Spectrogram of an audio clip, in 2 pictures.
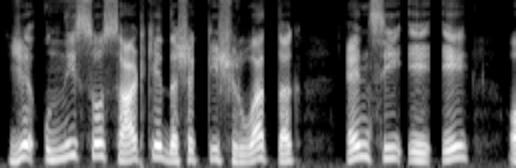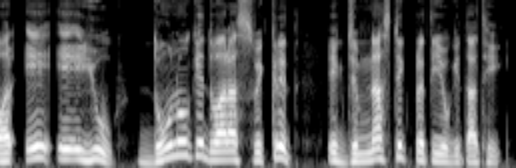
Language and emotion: Hindi, neutral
